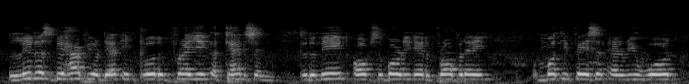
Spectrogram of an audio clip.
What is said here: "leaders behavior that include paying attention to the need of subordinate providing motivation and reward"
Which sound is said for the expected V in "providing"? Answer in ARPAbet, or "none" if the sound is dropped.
F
